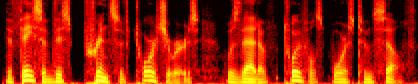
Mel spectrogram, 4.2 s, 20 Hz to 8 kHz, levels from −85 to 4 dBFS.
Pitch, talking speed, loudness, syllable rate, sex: 115 Hz, 170 wpm, -20 LUFS, 4.8 syllables/s, male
